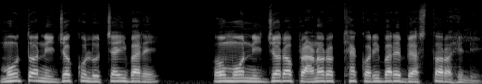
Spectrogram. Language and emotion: Odia, neutral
